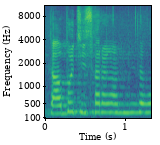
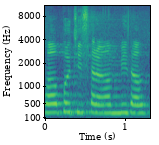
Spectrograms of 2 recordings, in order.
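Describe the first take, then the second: Both takes have the same delivery.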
